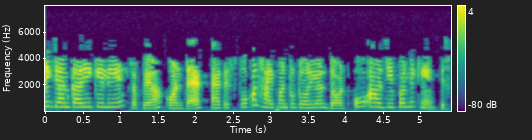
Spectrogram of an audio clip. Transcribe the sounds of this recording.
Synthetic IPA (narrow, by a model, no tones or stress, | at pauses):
ɪk̚d͡ʒaːnkaːɾikelieɾɐpjakɔ̃ːɳʈɛːk̚ʈɛːʈɪspoːkənɦaːɪpʰə̃nɖʈuʈoːɾijəlɖɔːʈoːʔaːɾd͡ʒipɐɾlɪkʰḛ̃ːɪs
